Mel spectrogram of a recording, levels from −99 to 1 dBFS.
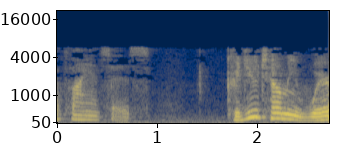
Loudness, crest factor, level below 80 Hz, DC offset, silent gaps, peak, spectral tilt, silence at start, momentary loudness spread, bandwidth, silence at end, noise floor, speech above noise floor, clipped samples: -21 LUFS; 16 dB; -52 dBFS; under 0.1%; none; -6 dBFS; -6 dB/octave; 0 s; 18 LU; 6 kHz; 0 s; -50 dBFS; 30 dB; under 0.1%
